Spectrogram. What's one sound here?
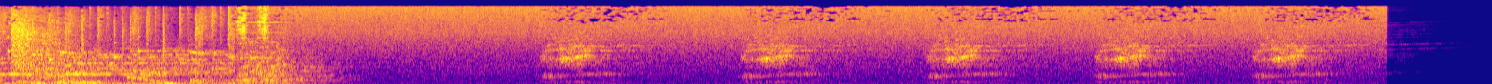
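Harsh glitchy electronic noise hisses and crackles, with a rhythmic whooshing pulse.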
